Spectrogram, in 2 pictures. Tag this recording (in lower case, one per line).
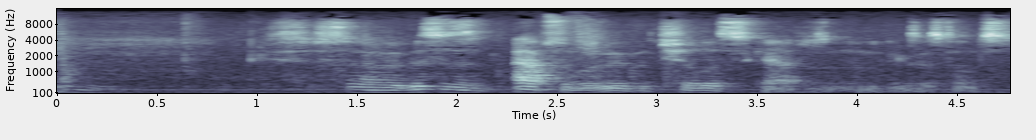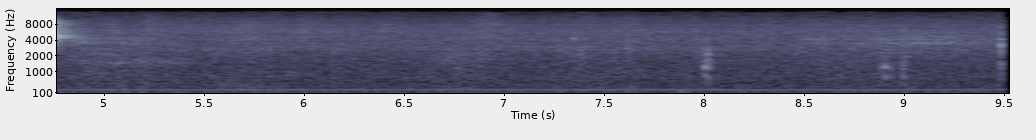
speech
